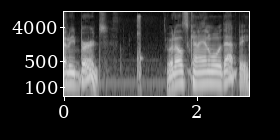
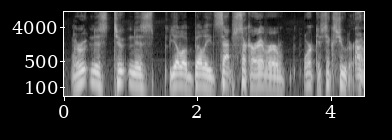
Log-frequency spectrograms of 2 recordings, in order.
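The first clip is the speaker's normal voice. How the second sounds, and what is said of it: Yosemite Sam voice. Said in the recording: “You have to say that with a Yosemite Sam accent.”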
